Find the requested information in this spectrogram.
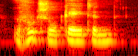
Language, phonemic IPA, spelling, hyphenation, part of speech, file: Dutch, /ˈvut.səlˌkeː.tə(n)/, voedselketen, voed‧sel‧ke‧ten, noun, Nl-voedselketen.ogg
- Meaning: food chain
